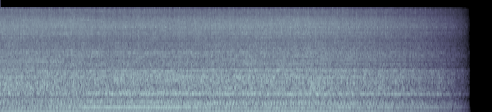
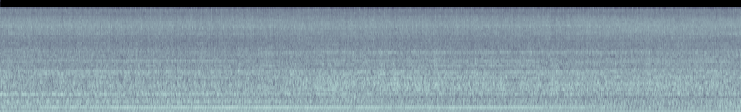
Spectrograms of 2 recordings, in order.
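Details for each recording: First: Car idling with a steady, piercing high squeal from a drive belt that got wet and slips on its pulleys; recorded before the fix of applying cornstarch to the belt. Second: Car idling after cornstarch (maize flour) was applied to the pulleys of a belt that squealed from getting wet: a smooth, even hum with no squeal or chirp. Normal idle, the squeal is gone.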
